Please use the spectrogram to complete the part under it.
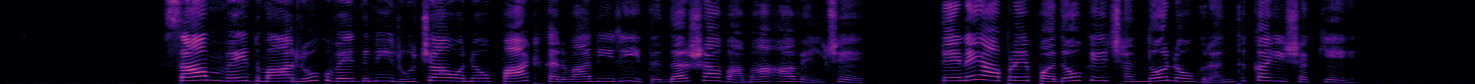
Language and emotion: Gujarati, neutral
